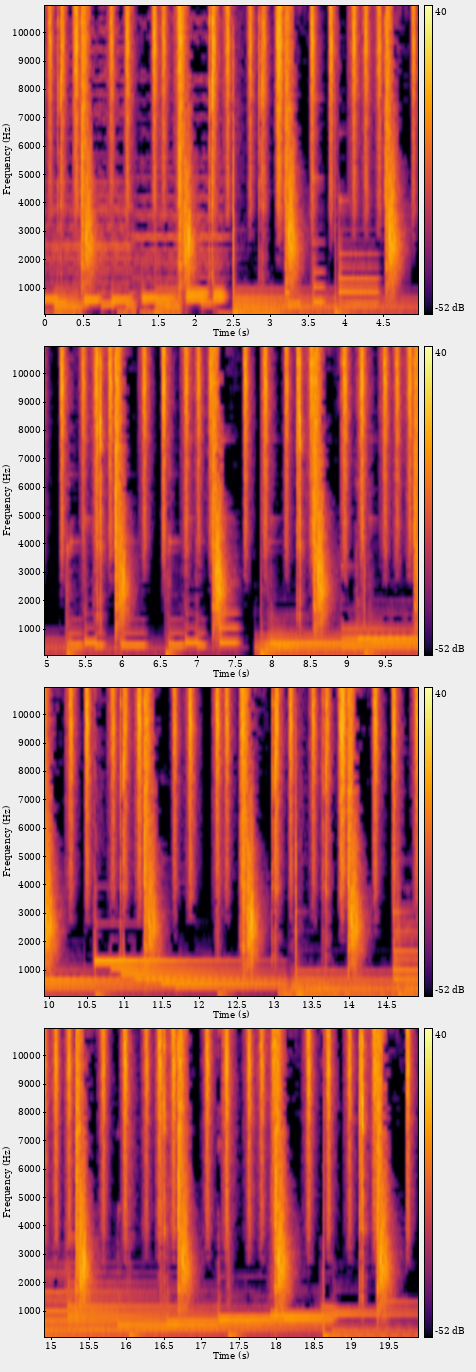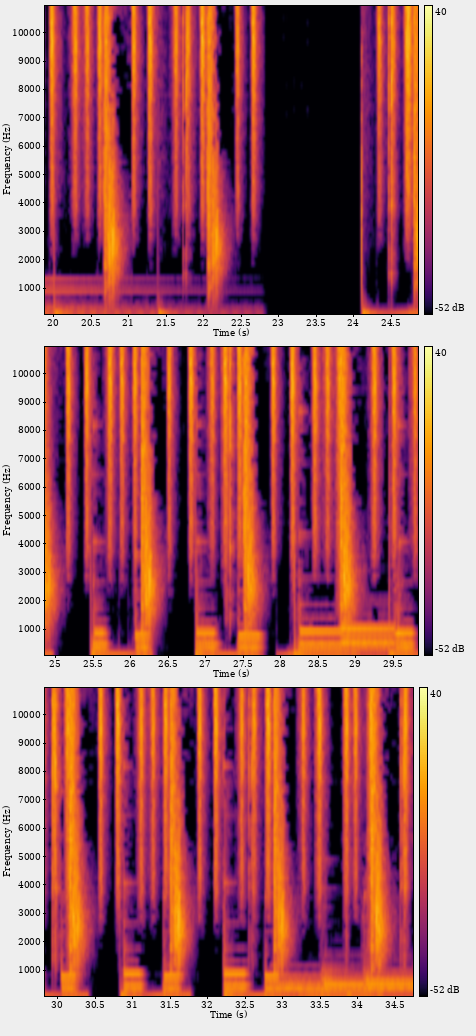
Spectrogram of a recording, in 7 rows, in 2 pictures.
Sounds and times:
Electric piano: 0.0 - 21.9, 26.9 - 30.3, 30.9 - 34.7.

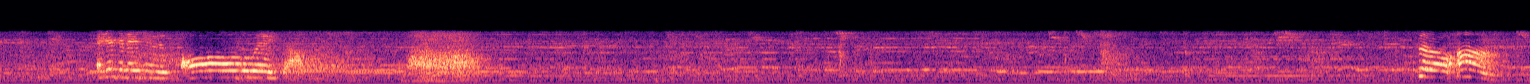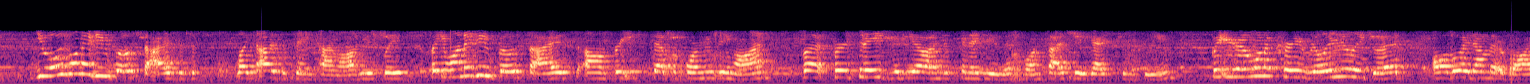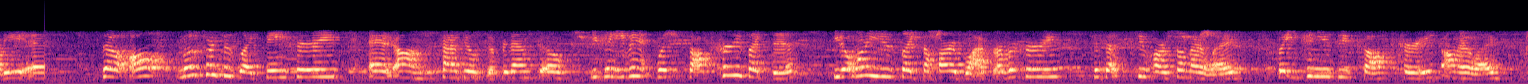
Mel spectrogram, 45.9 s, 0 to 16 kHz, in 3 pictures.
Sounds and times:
Music: 0.0 - 45.8
Speech: 1.0 - 3.1, 14.2 - 15.0, 15.6 - 45.7.

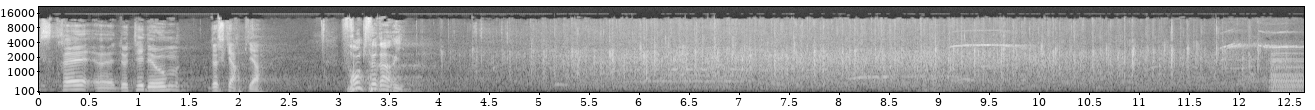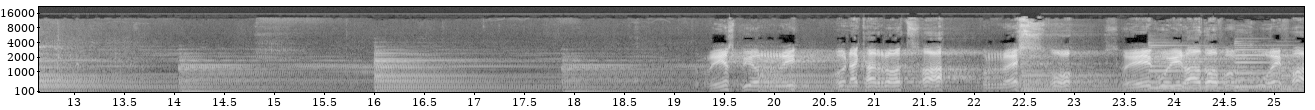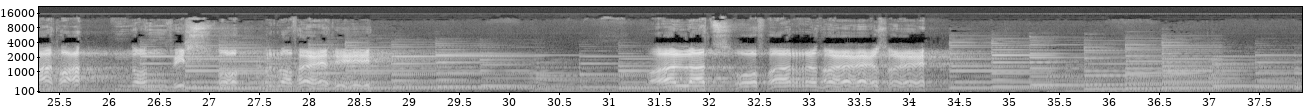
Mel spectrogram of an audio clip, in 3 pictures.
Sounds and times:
Speech: 3.0 - 3.8.

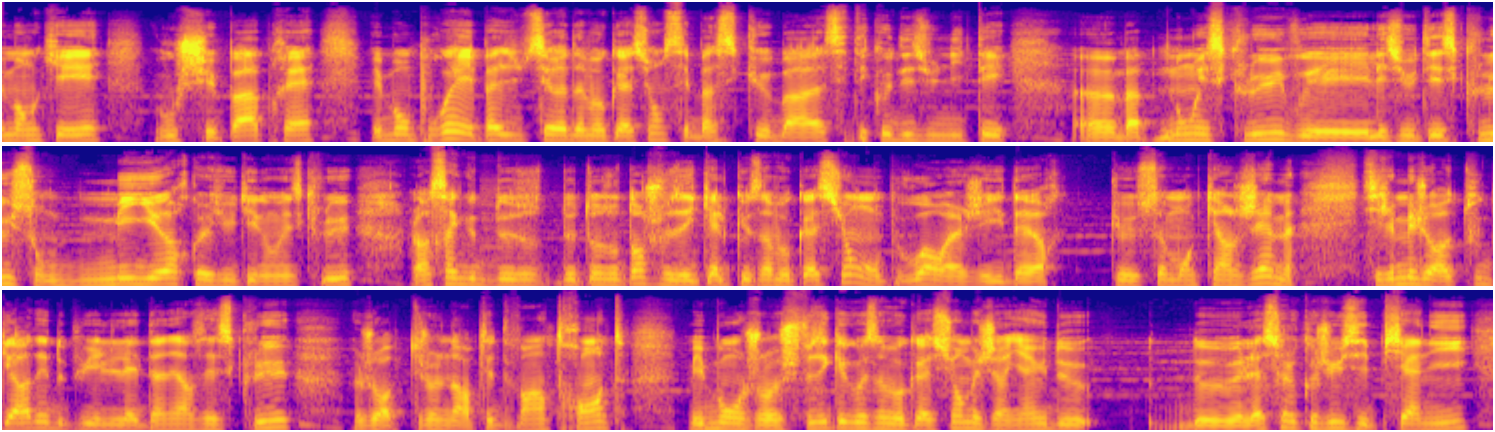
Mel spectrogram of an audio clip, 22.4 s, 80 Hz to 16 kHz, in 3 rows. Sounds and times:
Speech: 0.0 - 22.3.

